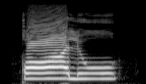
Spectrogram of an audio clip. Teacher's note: کلمت قالو میں قاف ہے اور اس کے بعد مد الف ہے تو ہم یہ دونوں حرف کو بھاری آواز میں پڑھیں گے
